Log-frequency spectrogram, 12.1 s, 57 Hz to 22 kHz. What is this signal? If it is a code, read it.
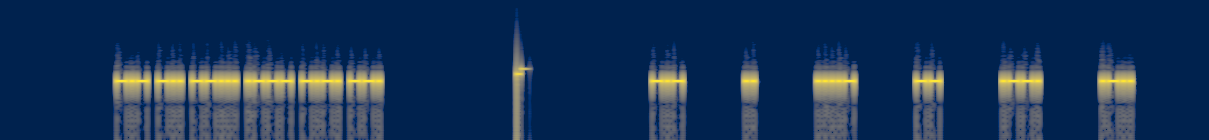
Morse code, heard as a keyed tone, about 36 wpm, spaced as for 18 wpm, 700 Hz. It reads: KD7JCG KI4MPL
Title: USA Call Signs - 6x Character Spacing - 35wpm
